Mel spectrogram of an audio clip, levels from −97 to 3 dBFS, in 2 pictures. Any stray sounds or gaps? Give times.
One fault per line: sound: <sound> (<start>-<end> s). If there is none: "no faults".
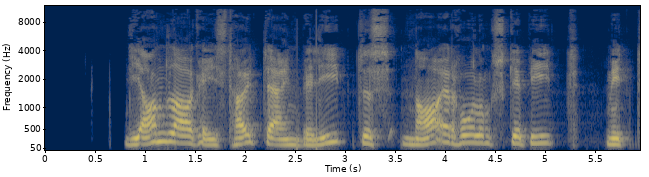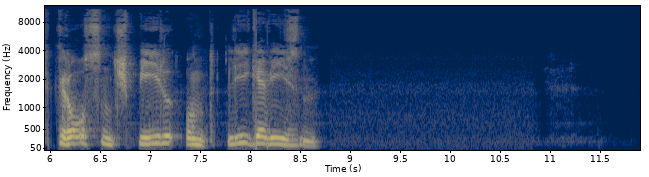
no faults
